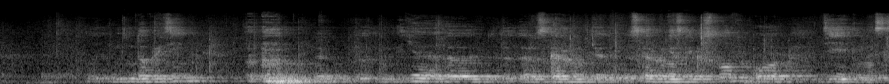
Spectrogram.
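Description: An elderly man speaks calmly into a microphone.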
